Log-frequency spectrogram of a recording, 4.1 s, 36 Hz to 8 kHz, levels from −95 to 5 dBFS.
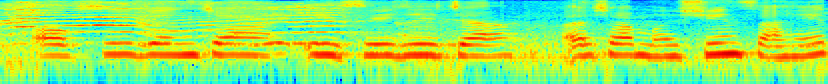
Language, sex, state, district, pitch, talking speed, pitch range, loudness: Marathi, female, Maharashtra, Washim, 235 Hz, 100 wpm, 225-245 Hz, -12 LUFS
